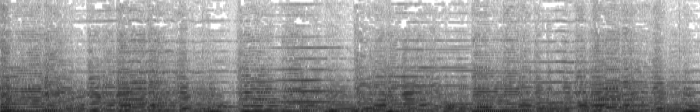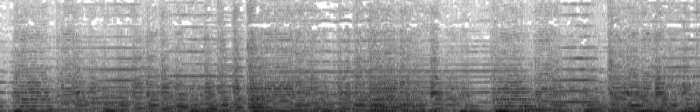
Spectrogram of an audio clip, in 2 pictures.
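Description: Two violins and three cellos playing a tune together with bows, the cellos' low notes the strongest part of the sound.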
